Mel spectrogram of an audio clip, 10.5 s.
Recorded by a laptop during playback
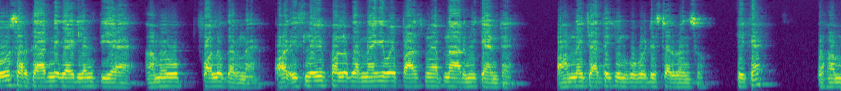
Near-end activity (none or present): none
